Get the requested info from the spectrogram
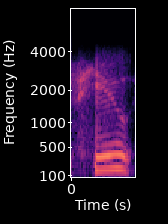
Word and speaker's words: Hugh: My name is Hugh, H-U-G-H. The last name is Trawlson. It's spelled T like Tom, R-A-U-L-S-E-N like Nancy.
